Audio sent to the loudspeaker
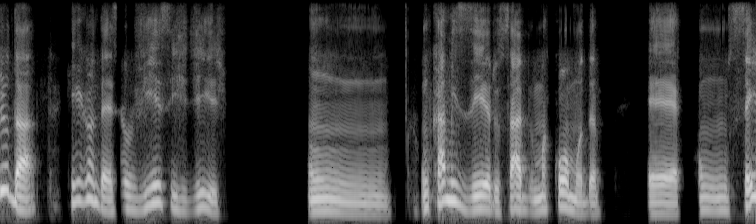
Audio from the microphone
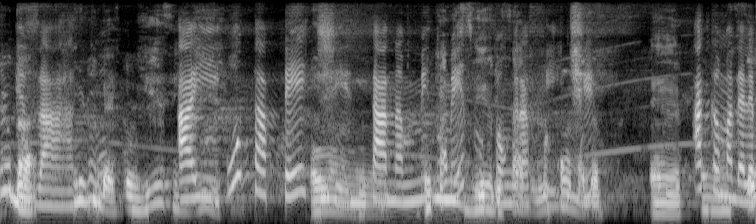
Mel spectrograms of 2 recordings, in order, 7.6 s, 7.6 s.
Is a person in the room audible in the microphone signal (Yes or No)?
Yes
